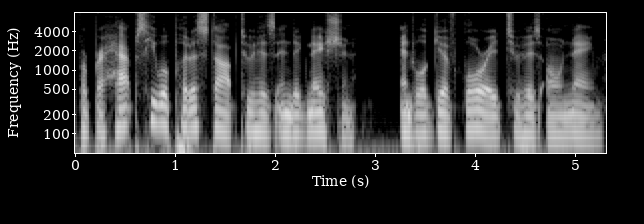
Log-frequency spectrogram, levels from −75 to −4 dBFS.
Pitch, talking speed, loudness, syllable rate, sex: 105 Hz, 205 wpm, -23 LUFS, 4.8 syllables/s, male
